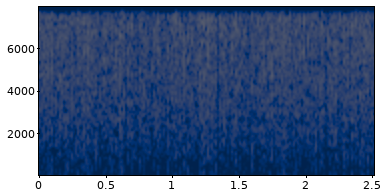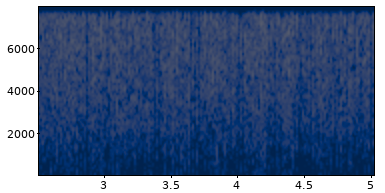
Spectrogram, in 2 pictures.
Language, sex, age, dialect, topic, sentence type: Chhattisgarhi, female, 36-40, Central, agriculture, statement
